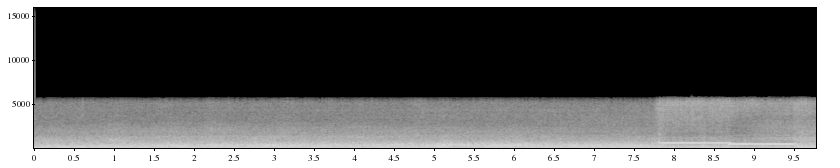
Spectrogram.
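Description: R62A subway train running through the tunnel: a loud, even rumble with a constant low hum. About eight seconds in, a two-note falling tone sounds, a higher note and then a lower one.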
